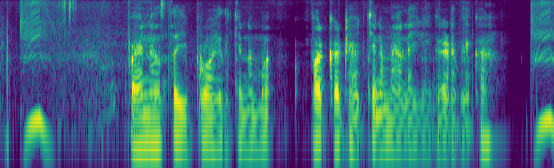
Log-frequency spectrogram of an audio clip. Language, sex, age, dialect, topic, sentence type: Kannada, male, 36-40, Dharwad Kannada, banking, statement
